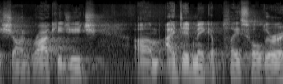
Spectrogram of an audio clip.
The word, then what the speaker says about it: Rakidzich: And that's my name, Rakidzich, R-A-K-I-D-Z-I-C-H. It's my last name, hard to spell, harder to pronounce when you're reading it, Rakidzich.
